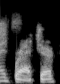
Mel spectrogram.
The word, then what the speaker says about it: Sprecher: I think it's Sprecher.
